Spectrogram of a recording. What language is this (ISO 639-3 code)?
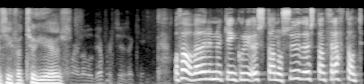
isl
